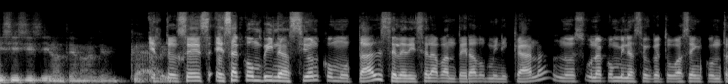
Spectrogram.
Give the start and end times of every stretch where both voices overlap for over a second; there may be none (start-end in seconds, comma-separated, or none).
none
